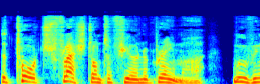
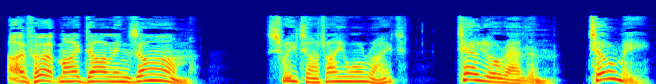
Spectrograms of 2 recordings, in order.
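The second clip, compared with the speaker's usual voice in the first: higher-pitched, wheedling whine; whining; 6 semitones higher than usual. A narrator's reading. Husband fussing over the arm he hurt, whining. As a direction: whine with self-pitying concern for her. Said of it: "The voice was whining now, passing the blame".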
